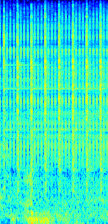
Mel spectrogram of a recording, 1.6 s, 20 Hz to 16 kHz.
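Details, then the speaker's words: Lexus LS400 1996-97 V8 in an IS200 on a plug-and-play harness, injectors checked cylinder by cylinder: crisp even ticks about five a second, nothing else; the injector is firing normally. "let's go to number four clicking away let's go to number six clicking away and last but not least number eight and you can hear that clicking away"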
